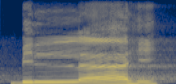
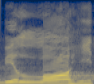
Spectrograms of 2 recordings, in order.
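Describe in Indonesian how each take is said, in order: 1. Bunyi 'l' dibaca tipis dan ringan. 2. Bunyi 'l' dibaca tebal dan berat. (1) "tapi billahi, ya, jadi dibaca tipis" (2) "bukan billahi"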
